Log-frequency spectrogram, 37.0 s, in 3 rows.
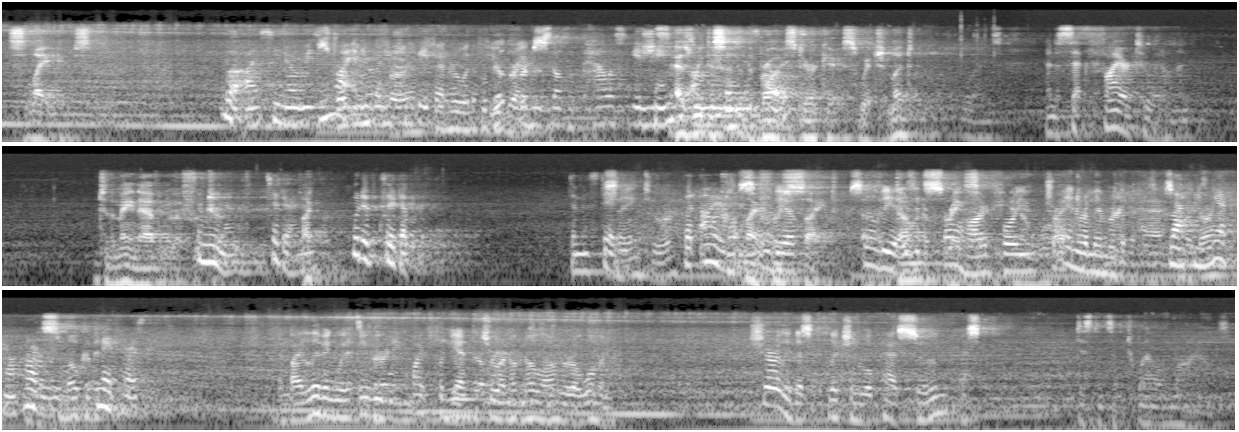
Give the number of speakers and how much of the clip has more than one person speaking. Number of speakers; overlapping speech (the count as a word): four, about 38%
